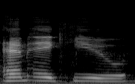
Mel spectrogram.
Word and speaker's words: Maquette: It's Maquette. How do you pronounce that?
